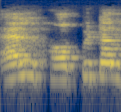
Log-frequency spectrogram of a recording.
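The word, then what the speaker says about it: L'Hôpital: इसमें एस जो होता है वो साइलेंट होता है। We pronounce it एस एल हॉस्पिटल rule. It इज नॉट हॉस्पिटल हॉस्पिटल rule.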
